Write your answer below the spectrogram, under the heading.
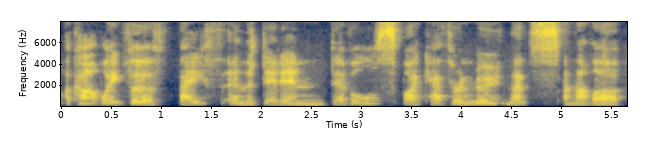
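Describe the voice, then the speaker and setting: A woman with a slightly low, creaky voice talks in the loose style of a book vlog. She rambles informally, breaking into her own sentences and tossing in the odd mild swear word. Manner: informal, rambling, self-interrupting, lightly sweary. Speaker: book vlogger. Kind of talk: casual chat to camera about books.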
